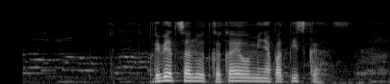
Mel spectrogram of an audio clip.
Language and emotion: Russian, positive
